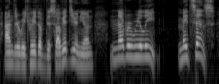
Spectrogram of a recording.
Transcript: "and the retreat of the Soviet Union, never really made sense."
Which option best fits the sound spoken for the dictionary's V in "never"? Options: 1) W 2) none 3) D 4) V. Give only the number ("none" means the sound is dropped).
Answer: 4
